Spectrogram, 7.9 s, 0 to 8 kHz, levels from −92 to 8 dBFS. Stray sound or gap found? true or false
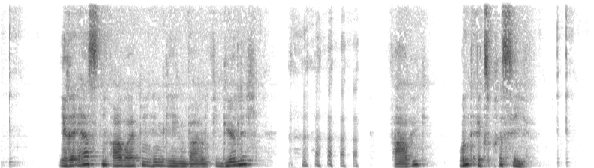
true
